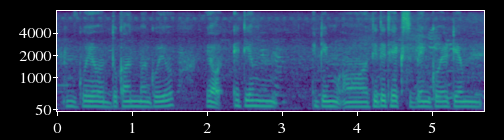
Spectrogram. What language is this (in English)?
Nepali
